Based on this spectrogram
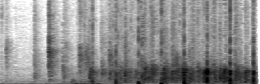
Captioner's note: audience applauds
